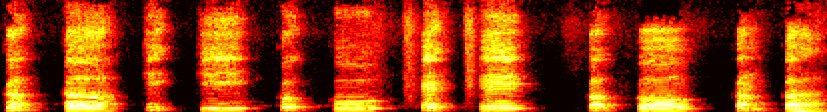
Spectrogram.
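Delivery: क, का, की, कु each said very slowly and clearly; slow syllable drill. Shown as a demonstration. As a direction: chant the barakhadi one sound at a time for pupils. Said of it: "एक बार और पढ़ते हैं". (बारहखड़ी धीरे-धीरे साफ़ उच्चारण के साथ)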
